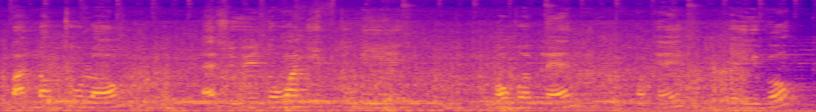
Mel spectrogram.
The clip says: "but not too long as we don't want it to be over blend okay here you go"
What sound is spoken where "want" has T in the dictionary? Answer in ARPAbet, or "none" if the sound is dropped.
none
